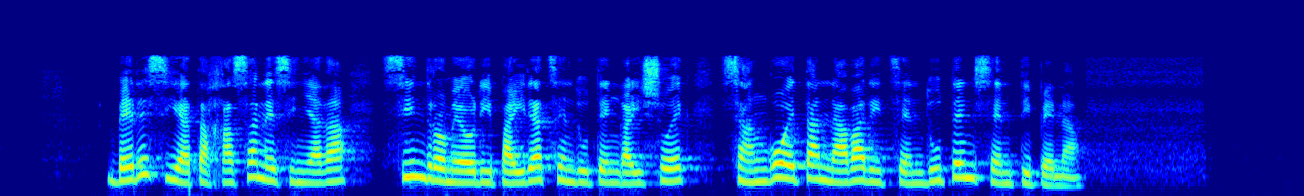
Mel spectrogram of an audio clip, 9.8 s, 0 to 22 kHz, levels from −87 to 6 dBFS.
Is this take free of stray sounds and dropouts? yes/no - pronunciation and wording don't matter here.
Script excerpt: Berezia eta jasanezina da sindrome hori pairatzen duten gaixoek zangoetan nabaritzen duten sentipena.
yes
